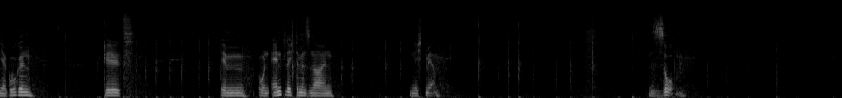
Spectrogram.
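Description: Chalk taps and scrapes on a blackboard.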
